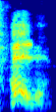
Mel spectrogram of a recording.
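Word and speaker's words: hej: How do you say hi in Swedish? It's hey.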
